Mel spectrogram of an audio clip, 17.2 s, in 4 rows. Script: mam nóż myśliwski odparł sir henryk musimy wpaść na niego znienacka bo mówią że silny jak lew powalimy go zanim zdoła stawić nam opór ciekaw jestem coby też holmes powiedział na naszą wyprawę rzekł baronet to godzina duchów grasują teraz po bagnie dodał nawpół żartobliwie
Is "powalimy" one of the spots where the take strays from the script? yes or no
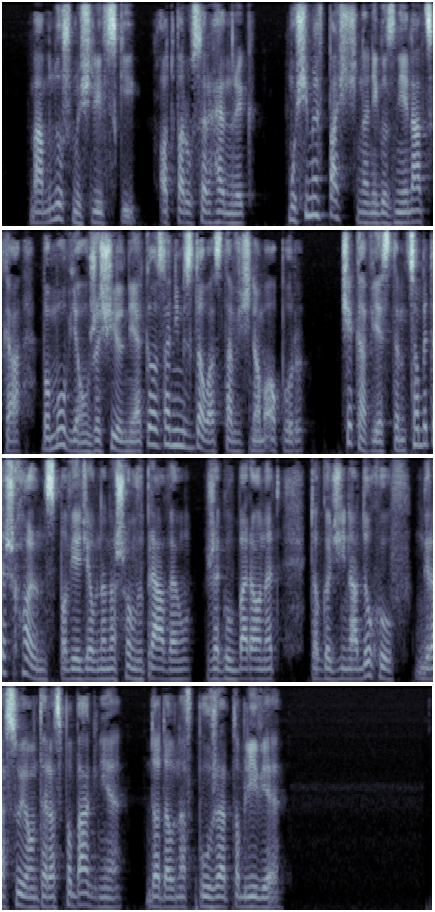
yes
